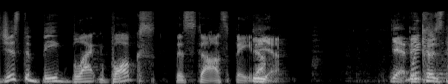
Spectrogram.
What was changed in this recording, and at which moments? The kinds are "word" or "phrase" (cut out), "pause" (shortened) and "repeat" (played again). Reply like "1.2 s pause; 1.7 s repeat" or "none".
1.7 s phrase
